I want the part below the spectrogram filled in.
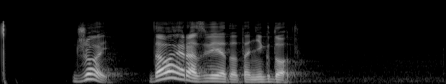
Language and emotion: Russian, positive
